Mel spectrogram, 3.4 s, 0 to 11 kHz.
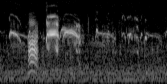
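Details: Long-tailed ducks at Liepāja, Latvia, January 2024: a short arched nasal note and brief bright whistled calls, then softer scattered call fragments from more distant birds.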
